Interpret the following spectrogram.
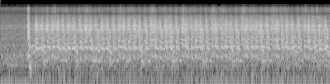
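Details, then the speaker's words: Abandoned Holden HK/HT/HG ute parked for decades, cranking on fresh fuel with a little two-stroke oil added: starter turns it over steadily, about three beats a second, but it never catches. Slowly getting better, still no start. "I think the little bit oil in that two-stroke this is so tired it just couldn't fire listen to this it's getting better I'm not saying it's going to run I'm saying it's getting better"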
